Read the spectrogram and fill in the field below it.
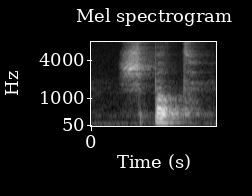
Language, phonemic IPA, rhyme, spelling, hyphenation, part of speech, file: Dutch, /spɑt/, -ɑt, spat, spat, noun / verb, Nl-spat.ogg
- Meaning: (noun) 1. blowgun 2. spot, speckle, stain; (verb) inflection of spatten: 1. first/second/third-person singular present indicative 2. imperative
